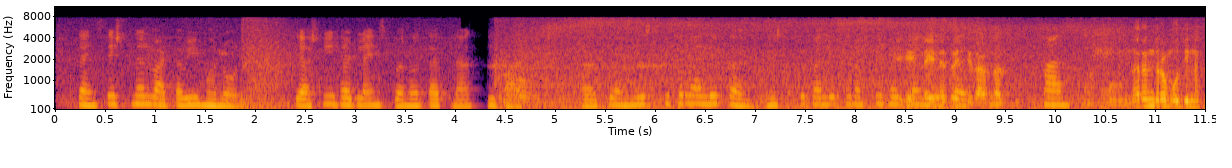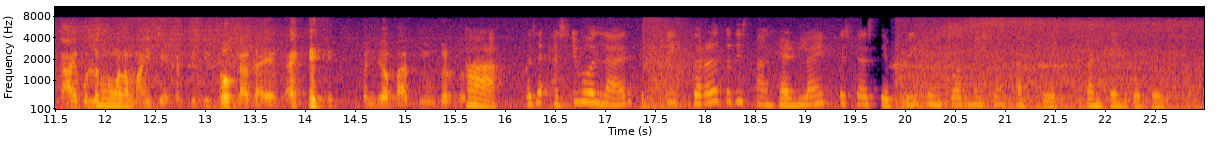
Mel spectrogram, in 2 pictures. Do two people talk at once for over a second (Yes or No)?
Yes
